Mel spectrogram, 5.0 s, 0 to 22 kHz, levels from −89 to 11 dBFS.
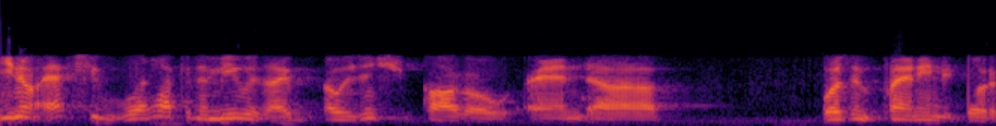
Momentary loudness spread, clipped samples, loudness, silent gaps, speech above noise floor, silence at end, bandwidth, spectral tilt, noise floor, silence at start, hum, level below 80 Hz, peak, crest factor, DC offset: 8 LU; under 0.1%; -27 LUFS; none; 36 dB; 0 s; 6.2 kHz; -6 dB/octave; -63 dBFS; 0 s; none; -76 dBFS; -8 dBFS; 20 dB; under 0.1%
